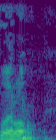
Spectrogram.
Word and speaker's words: Liddell: So Alice Little, L-I-D-D-E-L-L, but it's pronounced Little.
